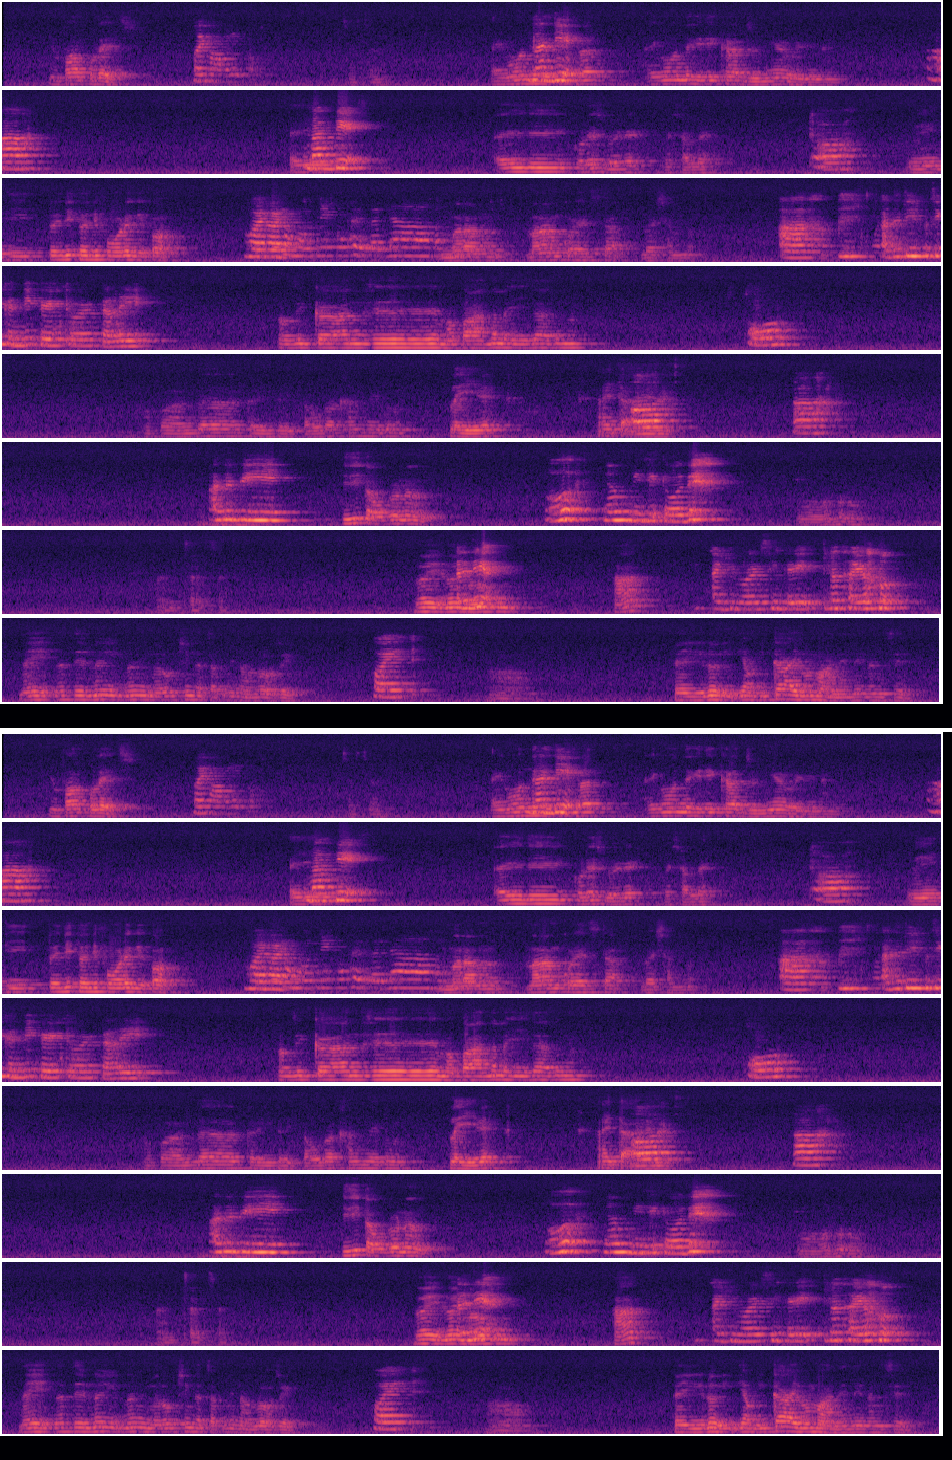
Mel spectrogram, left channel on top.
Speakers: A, on the right; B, on the left.
A: ꯏꯝꯐꯥꯜ ꯀꯣꯂꯦꯖ
B: ꯃꯥꯃ ꯂꯩꯕ
A: ꯑꯆꯥ ꯑ ꯑꯩꯉꯣꯟꯗꯒꯤꯗꯤ
B: ꯅꯪꯗꯤ
A: ꯈꯔ ꯑꯩꯉꯣꯟꯗꯒꯤꯗꯤ ꯈꯔ ꯖꯨꯅꯤꯌꯔ ꯑꯣꯏꯔꯦ ꯅꯪ
B: ꯑ
A: ꯑꯩ
B: ꯅꯪꯗꯤ
A: ꯑꯩꯗꯤ ꯀꯣꯂꯦꯖ ꯂꯣꯏꯔꯦ ꯂꯣꯏꯁꯤꯜꯂꯦꯇꯤ
B: ꯑ
A: ꯇ꯭ꯋꯦꯟꯇꯤ ꯇ꯭ꯋꯦꯟꯇꯤ ꯐꯣꯔꯗꯒꯤꯀꯣ
B: ꯍꯣꯏ ꯍꯣꯏ ꯈꯪꯍꯧꯗ꯭ꯔꯦꯀꯣ ꯐꯖꯅ ꯃꯊꯪ
A: ꯃꯔꯥꯝ
B: ꯊꯣꯛꯛꯄ
A: ꯃꯔꯥꯝ ꯀꯣꯂꯦꯖꯇ ꯂꯣꯏꯁꯟꯕ
B: <inaudible> ꯑ ꯑꯗꯨꯗꯤ ꯍꯧꯖꯤꯛ ꯀꯟꯗꯤ ꯀꯩ ꯇꯧꯔꯒ ꯂꯩ
A: ꯍꯧꯖꯤꯛꯀꯥꯟꯁꯦ ꯃꯄꯥꯟꯗ ꯂꯩꯔꯤꯗ ꯑꯗꯨꯝ
B: ꯑꯣ
A: ꯃꯄꯥꯟꯗ ꯀꯔꯤ ꯀꯔꯤ ꯇꯧꯔꯥ ꯈꯪꯗꯦ ꯑꯗꯨꯝ ꯂꯩꯔꯦ ꯍꯥꯏ ꯇꯥꯔꯦꯅꯥ
B: ꯑꯥ ꯑꯥ ꯑꯗꯨꯗꯤ
A: ꯇꯕ꯭ꯔꯣ ꯅꯪ
B: ꯑ ꯌꯥꯝ ꯕꯤꯖꯤ ꯇꯧꯗꯦ
A: ꯑꯣꯣ ꯑꯆꯥ ꯑꯠꯆꯥ ꯅꯣꯏ ꯅꯣꯏ
B: ꯑꯗꯨꯗꯤ
A: ꯃꯔꯨꯞꯁꯤꯡ ꯍꯥ
B: ꯑꯩꯒꯤ ꯃꯥꯔꯨꯞꯁꯤꯡ ꯀꯔꯤ ꯅ ꯍꯥꯏꯌꯣ
A: ꯅ ꯅꯠꯇꯦ ꯅꯪ ꯅꯪ ꯃꯔꯣꯞꯁꯤꯡꯒ ꯆꯠꯃꯤ ꯅꯅꯥ꯭ꯔꯣ ꯍꯧꯖꯤꯛ
B: ꯍꯣꯏ
A: ꯑꯥ ꯀꯩꯒꯤꯅꯣ ꯌꯥꯝ ꯏꯀꯥꯏꯕ ꯃꯥꯜꯂꯦꯅꯦ ꯅꯪꯁꯦ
